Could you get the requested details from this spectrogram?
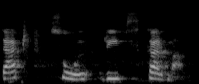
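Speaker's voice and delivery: plain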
